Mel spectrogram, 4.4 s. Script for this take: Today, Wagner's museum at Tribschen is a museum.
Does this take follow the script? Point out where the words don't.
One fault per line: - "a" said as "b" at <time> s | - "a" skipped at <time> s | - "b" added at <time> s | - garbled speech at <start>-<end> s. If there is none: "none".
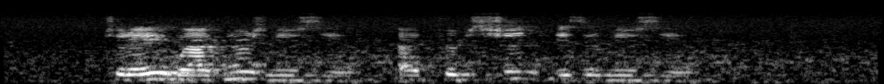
none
